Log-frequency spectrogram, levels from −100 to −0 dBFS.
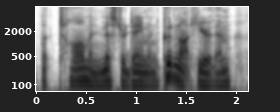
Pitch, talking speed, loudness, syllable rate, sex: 110 Hz, 255 wpm, -17 LUFS, 5.3 syllables/s, male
